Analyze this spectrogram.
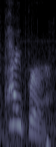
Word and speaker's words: Piper: The name is Piper. Rhymes with Viper as in Isn't that a fender line from the No, from the movie.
